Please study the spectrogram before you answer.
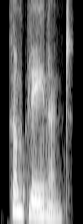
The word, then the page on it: complainant: Indian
